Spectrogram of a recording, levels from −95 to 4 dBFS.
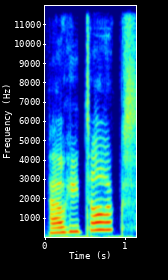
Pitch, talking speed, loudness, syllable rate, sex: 320 Hz, 160 wpm, -14 LUFS, 2.9 syllables/s, female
